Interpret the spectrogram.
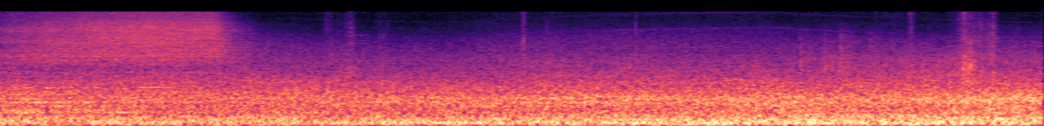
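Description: Distant electric passenger train approaching on the line, a steady low rumble that grows slightly louder near the end. A high hiss cuts off suddenly about a second and a half in.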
